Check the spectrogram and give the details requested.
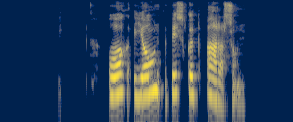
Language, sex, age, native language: Icelandic, female, 60-69, Icelandic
